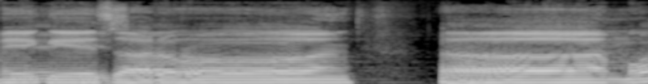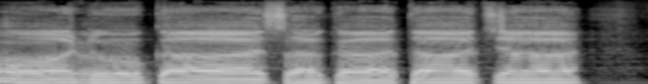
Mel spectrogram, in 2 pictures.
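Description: Buddhist monks' chanting of Pali verses in low male voices, held on a nearly level reciting pitch. There is a brief breath pause about two seconds in, and the syllables come shorter and more clipped near the end.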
